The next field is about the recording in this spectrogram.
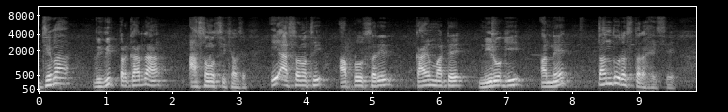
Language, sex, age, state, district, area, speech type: Gujarati, male, 45-60, Gujarat, Valsad, rural, spontaneous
